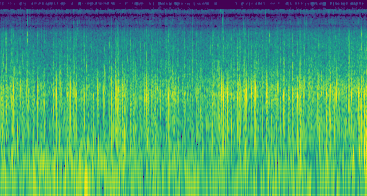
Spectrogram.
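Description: Heavy rain pours down steadily, drumming densely on surfaces with countless sharp drop impacts and no pause.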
